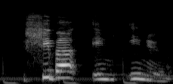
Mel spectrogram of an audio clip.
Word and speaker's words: Shiba Inu: And is the Shibu Inu? How do you say that? Shiba Inu? Shiba Inu.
